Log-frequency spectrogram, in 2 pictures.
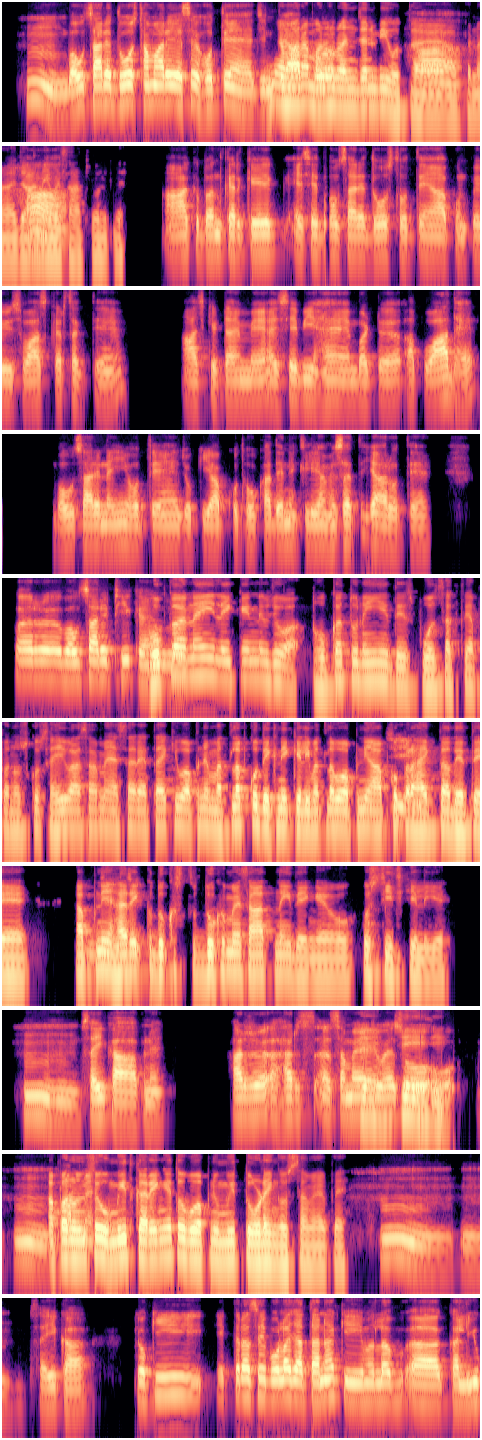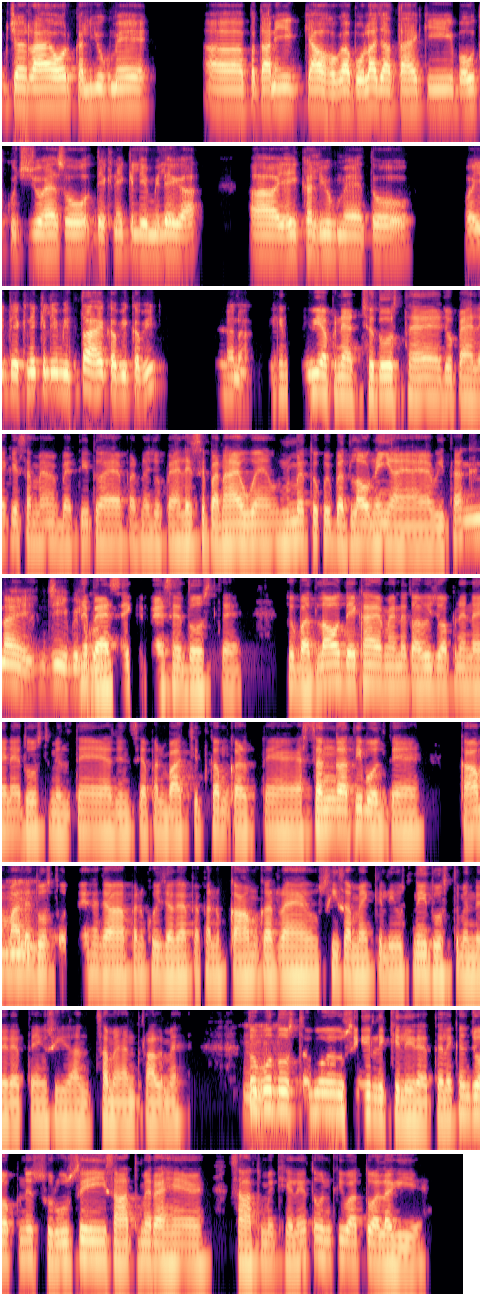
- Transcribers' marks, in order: other background noise; in English: "टाइम"; in English: "बट"; laughing while speaking: "के लिए हमेशा तैयार होते हैं"; "धोका" said as "होका"; "प्राथमिकता" said as "प्रायिकता"
- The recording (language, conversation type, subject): Hindi, unstructured, आप अपने दोस्तों के साथ समय बिताना कैसे पसंद करते हैं?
